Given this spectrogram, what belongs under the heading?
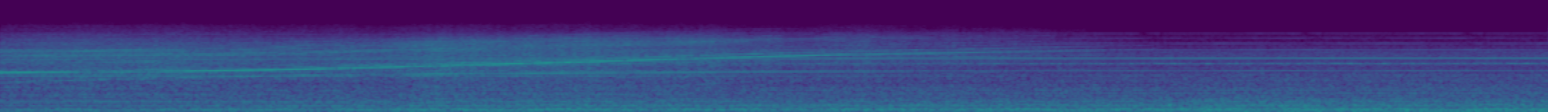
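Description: Aircraft jet engine spooling up after the throttle is moved to idle, a steady loud roar with a rising whine that climbs in pitch for about ten seconds and then holds level.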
